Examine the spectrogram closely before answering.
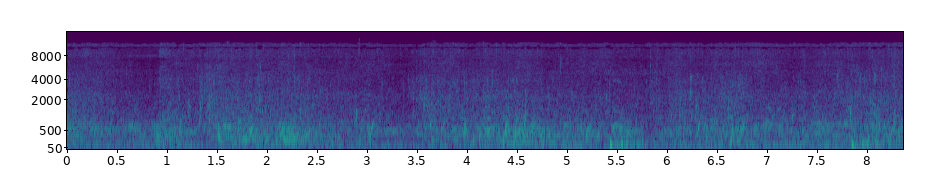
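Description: Water splashing and sloshing as a swimmer swims breaststroke, with irregular louder splashes as the arms and kick break the surface.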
